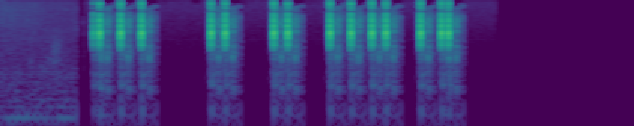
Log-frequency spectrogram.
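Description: A typewriter keystroke sound effect: about a dozen sharp clacks in small irregular clusters over two and a half seconds, with dead silence between them.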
